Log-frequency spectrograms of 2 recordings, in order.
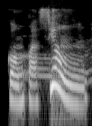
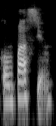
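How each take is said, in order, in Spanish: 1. La fuerza de voz está en la última sílaba. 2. La fuerza de voz está en la sílaba del medio. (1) "también en la última sílaba" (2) "porque no lo estoy llegando a pronunciar tal y como es"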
